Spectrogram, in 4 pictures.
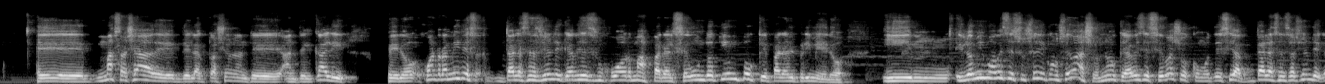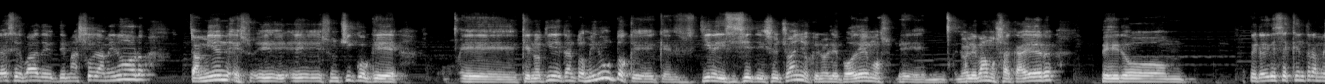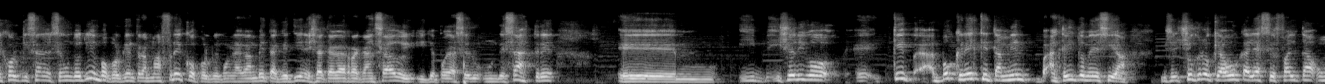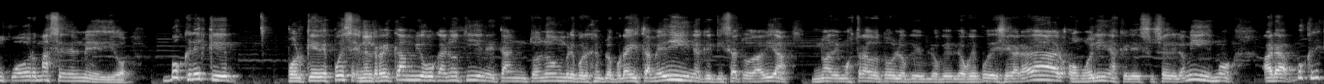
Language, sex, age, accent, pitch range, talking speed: Spanish, male, 40-59, Argentinian, 140-200 Hz, 225 wpm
